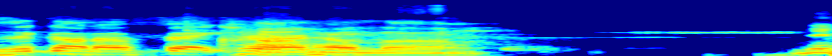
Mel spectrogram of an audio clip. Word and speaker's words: Kamala: Now, Rose, if Kamala does not win, any of the shit that Trump is trying to push, is it going to affect her? Kamala.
